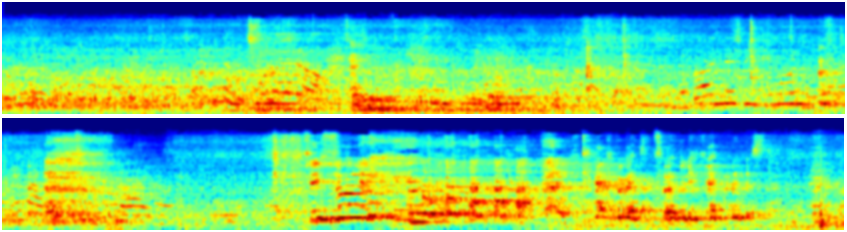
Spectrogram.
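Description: A young man laughs loudly into a microphone.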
